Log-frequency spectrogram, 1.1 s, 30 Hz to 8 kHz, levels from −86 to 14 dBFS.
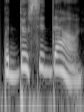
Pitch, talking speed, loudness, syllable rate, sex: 210 Hz, 225 wpm, -14 LUFS, 4.1 syllables/s, female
